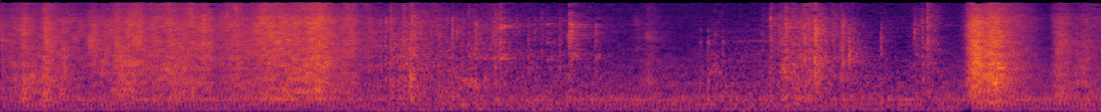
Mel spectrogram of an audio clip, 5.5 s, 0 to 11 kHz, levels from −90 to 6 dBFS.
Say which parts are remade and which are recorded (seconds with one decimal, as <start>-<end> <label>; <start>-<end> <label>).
0.0-1.9 remade; 1.9-3.0 recorded; 3.0-3.5 remade; 3.5-4.7 recorded; 4.7-5.5 remade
